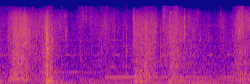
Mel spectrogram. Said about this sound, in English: He slaps the curved blade on her desk.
